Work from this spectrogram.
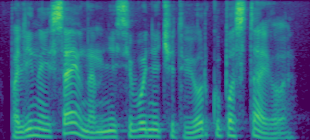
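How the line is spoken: Joyful announcement. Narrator (Russian): радостно сообщил Гена

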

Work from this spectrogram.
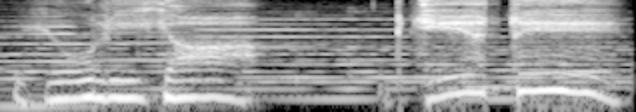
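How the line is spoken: Distant whisper from garden. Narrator (Russian): Послышался знакомый шепот из сада

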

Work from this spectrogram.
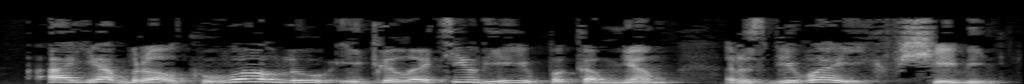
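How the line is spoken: Cheerful laughter. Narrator (Russian): весело рассмеялся он

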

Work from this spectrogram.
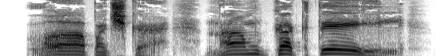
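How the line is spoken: Roaring. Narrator (Russian): проревела она

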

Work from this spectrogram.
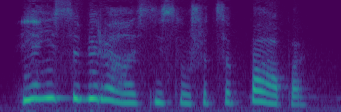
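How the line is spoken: Sobbing. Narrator (Russian): всхлипывала она

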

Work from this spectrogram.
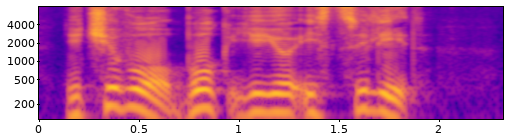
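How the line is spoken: Half-joking shout, boy. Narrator (Russian): То ли серьезно, то ли шутя, выкрикнул кто-то из ребят

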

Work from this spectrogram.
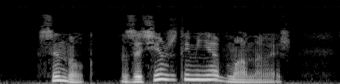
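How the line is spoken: Sad, quiet. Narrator (Russian): вдруг спросил отец грустно и тихо

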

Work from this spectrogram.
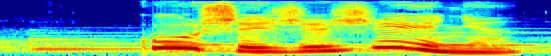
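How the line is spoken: Gentle coaxing. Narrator (Russian): ласково уговаривали его хозяева

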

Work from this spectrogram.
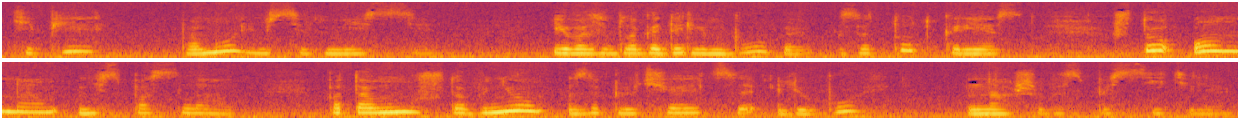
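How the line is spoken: Quiet. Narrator (Russian): он тихо сказал

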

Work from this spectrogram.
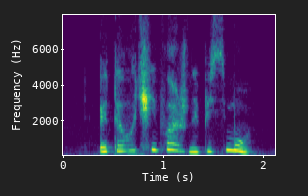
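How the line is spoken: Whisper. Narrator (Russian): шепнула отцу Ева

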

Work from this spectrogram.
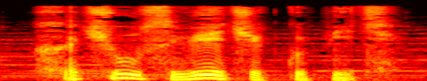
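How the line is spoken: Dejected, sinking voice. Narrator (Russian): упавшим голосом сказал он

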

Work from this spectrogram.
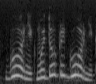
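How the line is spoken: Joyful outburst. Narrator (Russian): радостно вырвалось у него

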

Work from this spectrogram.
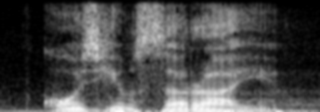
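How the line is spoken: Clear whisper. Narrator (Russian): чей-то ясный шепот

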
